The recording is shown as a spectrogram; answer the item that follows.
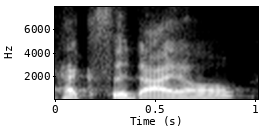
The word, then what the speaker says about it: hexadiol: But a lot of times when we say it, we don't pronounce the N. So we just say hexadiol.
